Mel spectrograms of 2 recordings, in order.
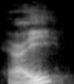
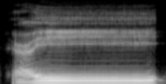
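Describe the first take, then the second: First: The vowel is held for one beat. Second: The vowel is held for four beats. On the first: "un temps" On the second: "c'est quatre temps"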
